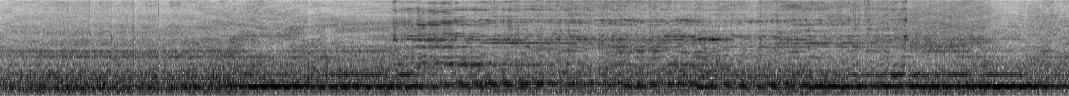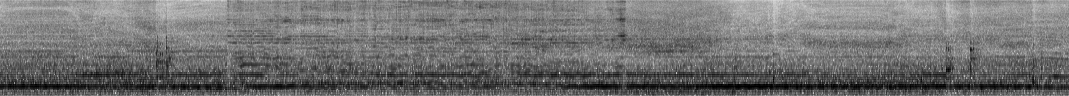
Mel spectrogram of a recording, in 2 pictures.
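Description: Table saw running with a steady whine, its blade cutting a dado groove into wooden rail stock in repeated passes, the cutting noise swelling and fading as each piece is fed through. The dado is being widened a little at a time to fit a plywood panel.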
